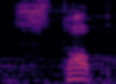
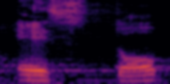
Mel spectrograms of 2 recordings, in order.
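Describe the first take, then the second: First: It is said with an English-style pronunciation. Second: It is said with a Spanish-style pronunciation. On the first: The speaker calls it right. "sino stop. Pronunciemos bien" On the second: The speaker calls it wrong. "no stop"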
